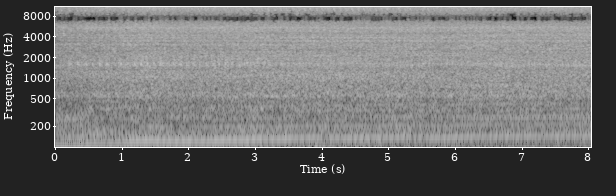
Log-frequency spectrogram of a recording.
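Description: Deep diesel idle with a heavy low throb and a slightly uneven shake; running rough at idle, cause not evident by ear.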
